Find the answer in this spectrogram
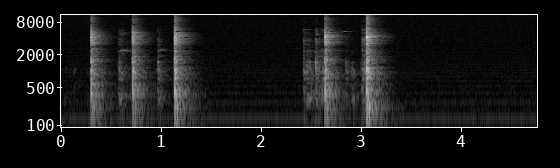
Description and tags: A simple door knock sound - 3 quick 2 slower. In response to a request from rogertudor.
